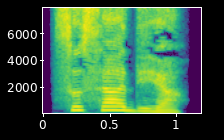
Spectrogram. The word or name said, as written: ಸುಸಾಧ್ಯ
